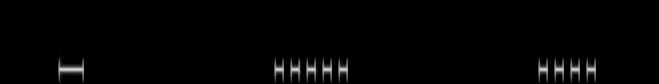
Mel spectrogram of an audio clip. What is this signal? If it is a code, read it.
Morse code, heard as a keyed tone, about 15 wpm, spaced as for 4 wpm, 700 Hz. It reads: T5H
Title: USA Call Signs - 8x Character Spacing - 15wpm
